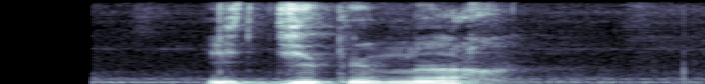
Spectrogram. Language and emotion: Russian, angry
